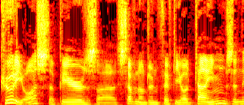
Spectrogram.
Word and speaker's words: kurios: The Greek word is kurios. K-U-R-I-O-S. Kurios. K-U-R-I-O-S. I think it's pronounced kyrios in modern Greek and probably original Greek, but kurios, kyrios.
